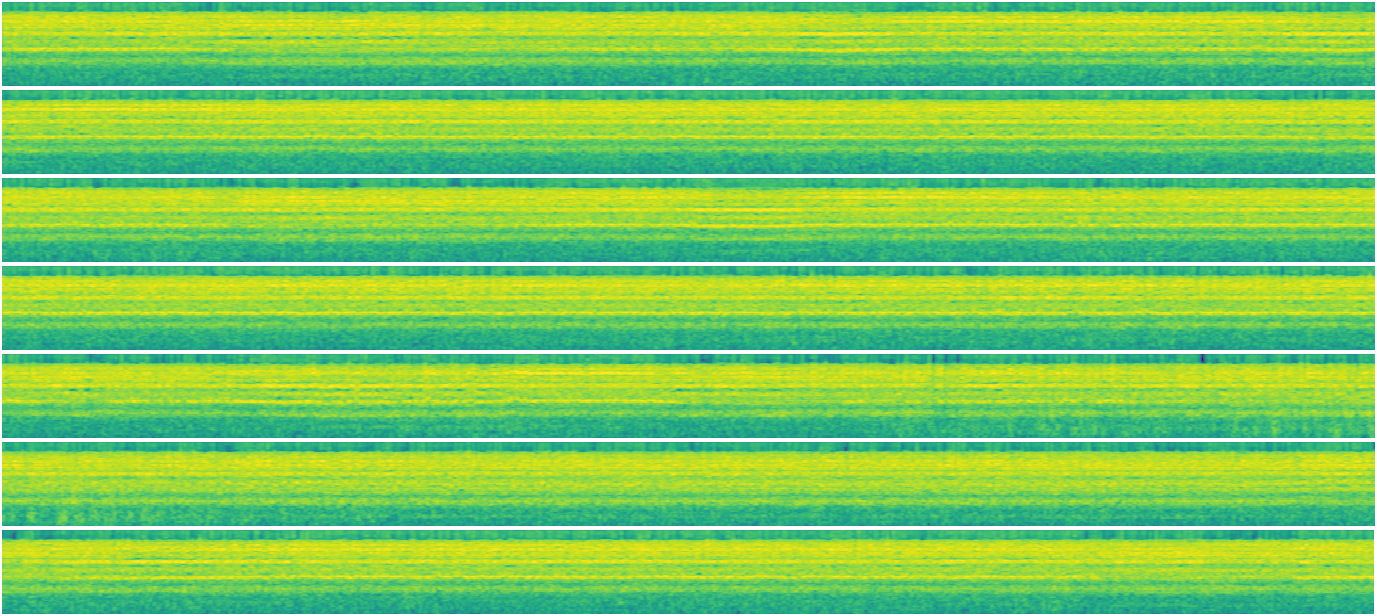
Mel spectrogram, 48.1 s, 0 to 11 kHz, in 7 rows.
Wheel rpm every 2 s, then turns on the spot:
230, 230, 230, 230, 230, 230, 230, 230, 230, 230, 230, 230, 230, 230, 220, 220, 220, 210, 210, 210, 220, 230, 230, 230.
none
